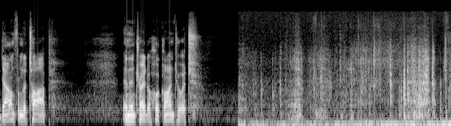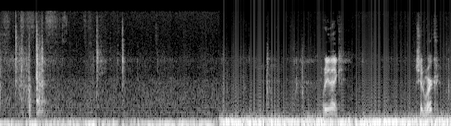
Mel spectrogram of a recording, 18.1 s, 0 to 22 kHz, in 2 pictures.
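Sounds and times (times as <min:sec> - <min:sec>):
cable rubbing and scraping: 0:04.8 - 0:11.5
steady low rumble: 0:09.1 - 0:18.0.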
